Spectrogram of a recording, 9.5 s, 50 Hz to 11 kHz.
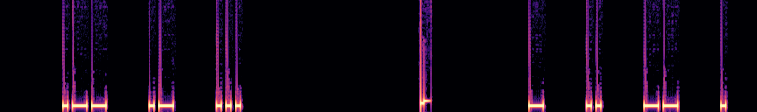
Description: Morse code, heard as a keyed tone, about 20 wpm, spaced as for 11 wpm, 700 Hz. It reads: WAS TIME
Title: 3x Character Spacing - Top 100 Words - 20wpm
